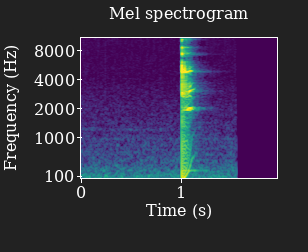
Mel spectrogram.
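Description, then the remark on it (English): A single bright clink of two wine glasses touching in a toast before tasting a wine, sharp, ringing briefly before fading over a faint low background. “All right, well, should we taste it? I think we should actually, in fact, taste it. So, cheers.”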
